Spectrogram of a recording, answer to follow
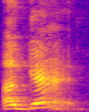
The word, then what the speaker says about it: again: last word is again we have seen that two syllable words starting with a often have a schwa sound and that's what we hear in again the second syllable is tricky though the vowel team a i should say the long a sound but it doesn't so we know we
